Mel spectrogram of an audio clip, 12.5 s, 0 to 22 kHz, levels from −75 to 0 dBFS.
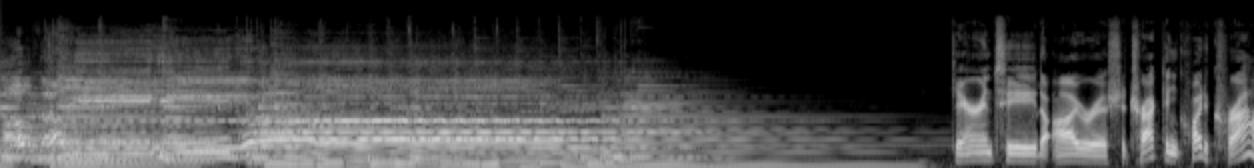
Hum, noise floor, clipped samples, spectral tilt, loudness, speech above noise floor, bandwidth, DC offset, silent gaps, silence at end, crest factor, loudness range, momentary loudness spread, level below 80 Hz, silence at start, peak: none; -45 dBFS; under 0.1%; -5 dB/octave; -20 LUFS; 25 dB; 15.5 kHz; under 0.1%; none; 0 s; 18 dB; 10 LU; 15 LU; -38 dBFS; 0 s; -4 dBFS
